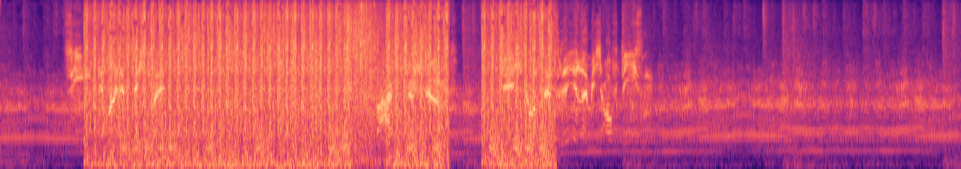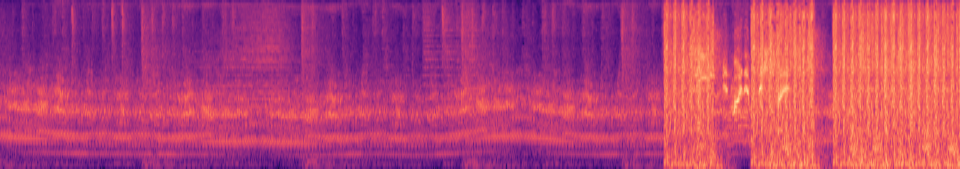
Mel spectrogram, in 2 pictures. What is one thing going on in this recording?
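Machine guns fire in long, loud, rapid bursts.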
